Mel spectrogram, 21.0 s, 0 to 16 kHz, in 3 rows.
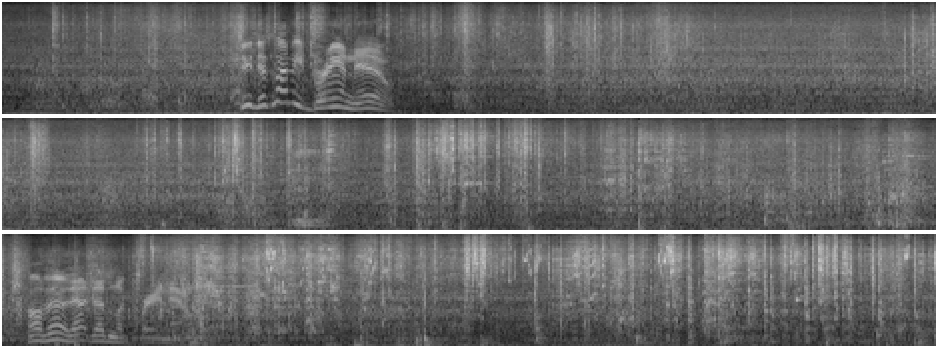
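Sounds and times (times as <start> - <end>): cardboard box rustling: 0.4 - 5.4.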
